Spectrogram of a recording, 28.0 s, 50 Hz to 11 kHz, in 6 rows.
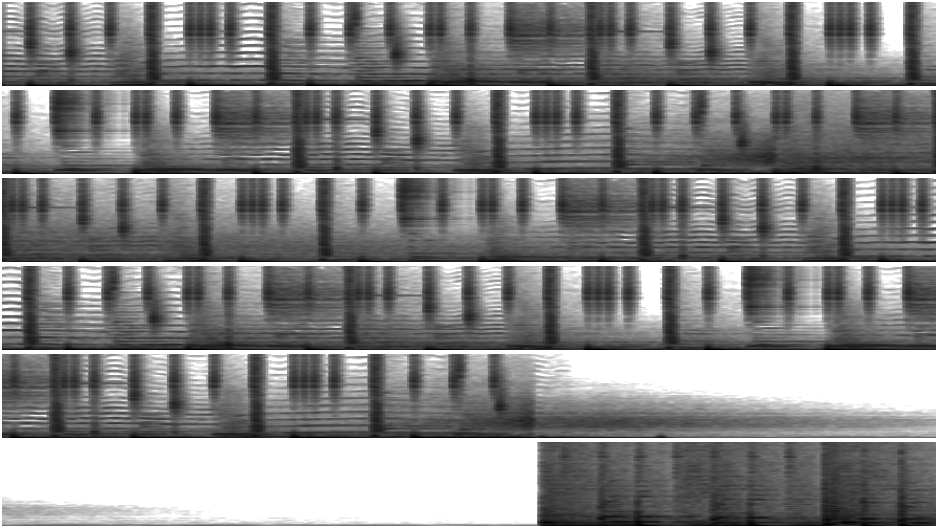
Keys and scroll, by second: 2.9 shift+Page_Down, 3.1 ctrl+Page_Up, 6.8 F3, 8.3 shift+F2, 8.6 Escape, 10.4 shift+F2, 12.4 shift+F2, 12.7 F4, 13.8 shift+F2, 14.0 Escape, 16.9 ctrl+r, 17.3 F3, 17.6 Escape, 18.4 ctrl+r, 19.3 ctrl+g, 20.4 F3, 25.0 c, 25.5 shift+F2, 25.6 Escape.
